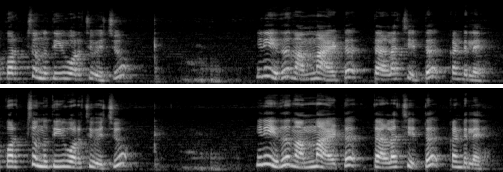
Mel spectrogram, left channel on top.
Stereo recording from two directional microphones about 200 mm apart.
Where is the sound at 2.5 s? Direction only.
40° right (ahead or behind).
